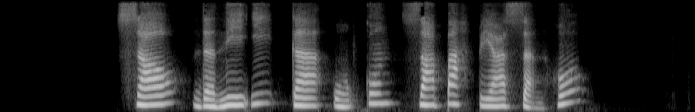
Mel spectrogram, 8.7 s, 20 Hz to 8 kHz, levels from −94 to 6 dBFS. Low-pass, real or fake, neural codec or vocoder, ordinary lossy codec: 7.2 kHz; fake; codec, 16 kHz in and 24 kHz out, 0.9 kbps, LongCat-Audio-Codec, fine tuned four codebook decoder; MP3, 48 kbps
